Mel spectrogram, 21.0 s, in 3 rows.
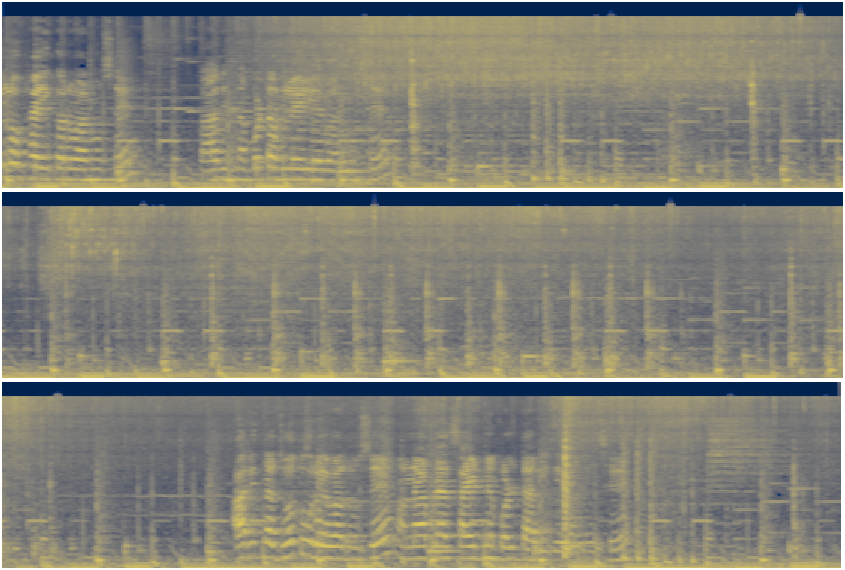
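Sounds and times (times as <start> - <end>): faint background music: 0.0 - 21.0
butter sizzling and popping: 2.4 - 16.0, 18.6 - 21.0.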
